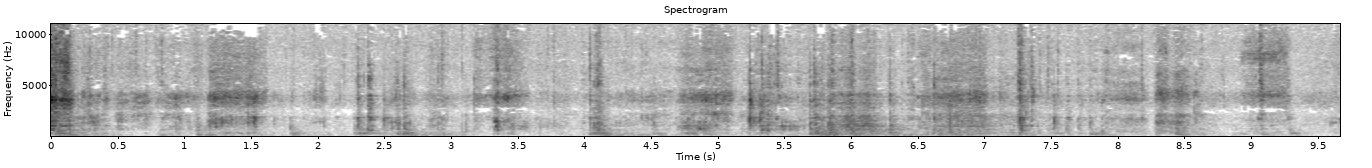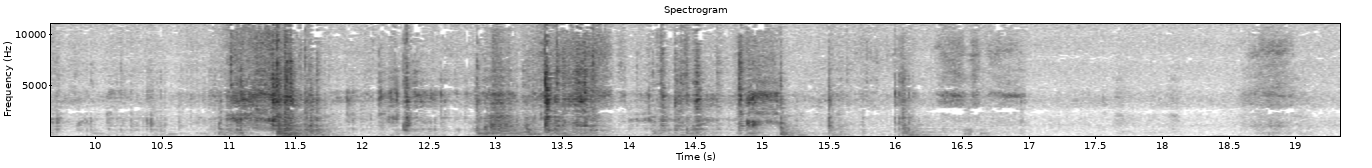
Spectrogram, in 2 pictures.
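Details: A French Bulldog pants and snorts in rapid, irregular bursts while destroying a broom indoors, with scraping and chewing noises.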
